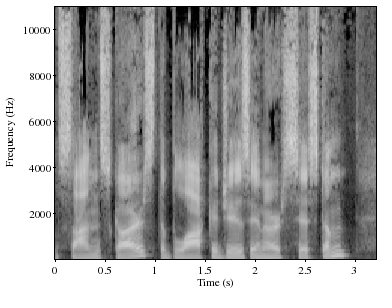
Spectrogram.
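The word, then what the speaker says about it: संस्कार: Again, the yogis call these samskaras, or you hear them in the West pronounced like samskaras or samskaras. But, in India, it just be like samskara.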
